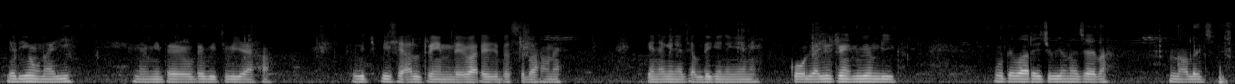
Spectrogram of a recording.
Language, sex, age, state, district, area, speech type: Dogri, male, 18-30, Jammu and Kashmir, Samba, urban, spontaneous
